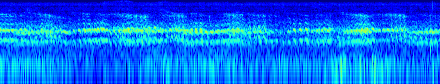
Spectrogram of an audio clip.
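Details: Spring frog chorus, many animals calling at once in a continuous stream of pulsed, rattling trills that swell and fade without pause, over a faint low background hum.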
